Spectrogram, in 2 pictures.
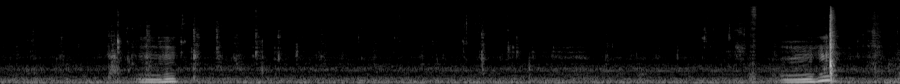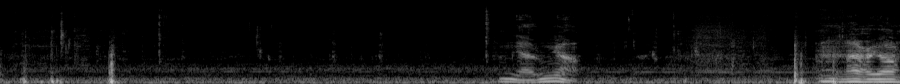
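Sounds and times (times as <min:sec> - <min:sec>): person chewing food: 0:00.0 - 0:14.0, 0:14.8 - 0:17.4
rising hum from eater: 0:00.0 - 0:18.0.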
